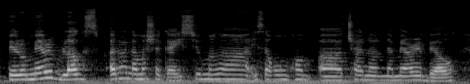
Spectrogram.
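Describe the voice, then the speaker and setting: Her voice sits on the high side, mellow and at a moderate pace: a middle-aged Filipino-accented woman vlogging as she bakes at home, chatting casually and mixing Tagalog with English. She records on a phone held at arm's length or propped nearby in a small indoor kitchen, and the audio is clearly noisy.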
